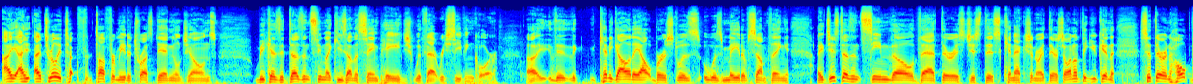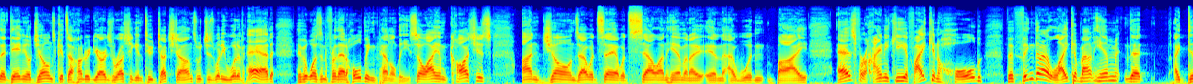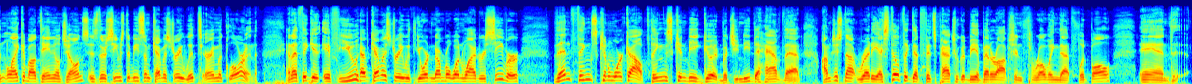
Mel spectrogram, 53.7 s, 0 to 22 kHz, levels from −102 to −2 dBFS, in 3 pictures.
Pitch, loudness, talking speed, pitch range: 125 Hz, -22 LUFS, 205 wpm, 105-150 Hz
